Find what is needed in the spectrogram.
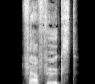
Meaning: second-person singular present of verfügen
- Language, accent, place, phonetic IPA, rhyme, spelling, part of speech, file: German, Germany, Berlin, [fɛɐ̯ˈfyːkst], -yːkst, verfügst, verb, De-verfügst.ogg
